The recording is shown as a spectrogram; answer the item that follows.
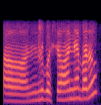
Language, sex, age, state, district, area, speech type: Assamese, female, 45-60, Assam, Udalguri, rural, conversation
